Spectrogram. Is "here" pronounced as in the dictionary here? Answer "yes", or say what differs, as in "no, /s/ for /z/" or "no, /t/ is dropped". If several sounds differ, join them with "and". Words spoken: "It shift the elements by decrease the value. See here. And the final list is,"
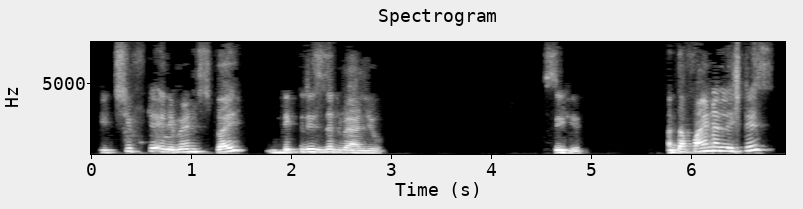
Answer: yes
